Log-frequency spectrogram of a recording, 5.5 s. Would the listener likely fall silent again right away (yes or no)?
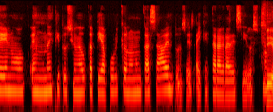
no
